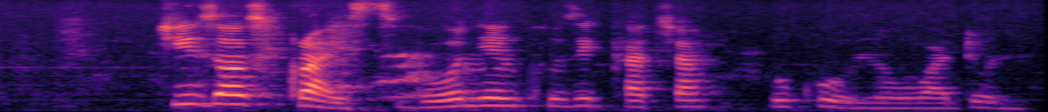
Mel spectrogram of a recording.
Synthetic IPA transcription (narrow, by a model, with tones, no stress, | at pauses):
d͡ʒi˦zɔ˦skɾa˦˨ɪ˨stɡo˨o˦ɲe˦ŋ̩˦kʰu˦zi˦kʰa˦t͡ʃa˦ | u˦kʷu˦˨nʊ˨wa˨du˦˨n̩˨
